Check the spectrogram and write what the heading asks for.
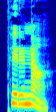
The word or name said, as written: थिरना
